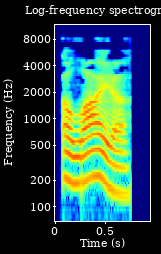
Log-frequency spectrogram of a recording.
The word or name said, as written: alaïa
